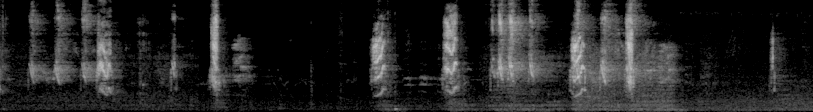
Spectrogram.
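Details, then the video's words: Female double-collared seedeater giving short, high chips and twittering notes in irregular bursts, some slurred downward, with a denser chattering run near the end; the calls are used to stimulate a male to sing. "Piado de Fêmea de Coleiro pra Esquentar Coleiro"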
